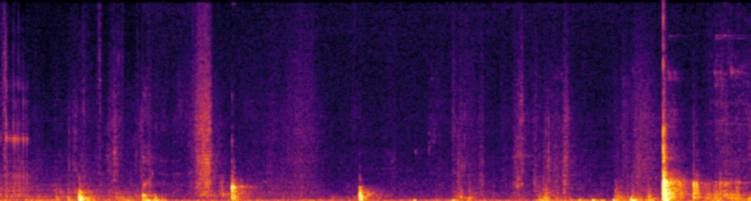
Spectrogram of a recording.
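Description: Quiet room with scattered small knocks and clicks on wood, then a sharp knock about six and a half seconds in as a small glass is set down on a wooden bar counter.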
